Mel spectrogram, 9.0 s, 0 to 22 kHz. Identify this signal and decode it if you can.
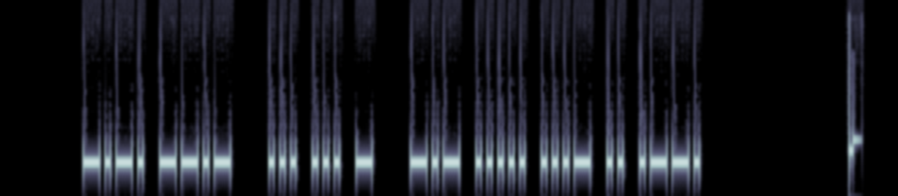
Morse code, heard as a keyed tone, about 22 wpm, 700 Hz. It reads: CQ SST K5VIP
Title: K1USN SST QSO Practice - 22wpm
